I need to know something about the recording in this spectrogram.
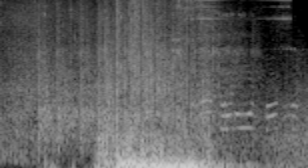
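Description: A heavy explosion booms close by.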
